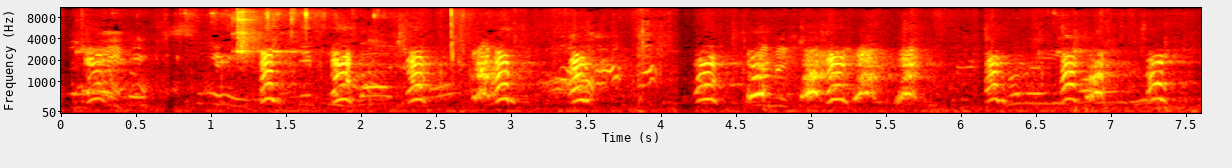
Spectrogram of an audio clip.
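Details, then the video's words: Dogs worked into a frenzy by a drone overhead at a dog park, a dense run of rapid overlapping barks and yips with some breaks, several dogs calling over each other. "Drone Whips Dogs Into Wild Frenzy At Dog Park"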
